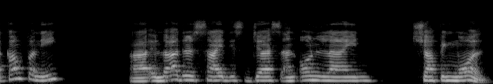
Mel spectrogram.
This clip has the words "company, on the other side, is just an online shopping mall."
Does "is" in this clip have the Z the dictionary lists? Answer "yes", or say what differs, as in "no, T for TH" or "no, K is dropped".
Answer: no, S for Z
